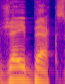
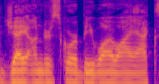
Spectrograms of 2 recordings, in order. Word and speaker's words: Jay Bix: It's from Jay Bix, which I've been saying his name wrong. Remember I always say J_BYYX? Yes. It's just pronounced Jay Bix, so I've been saying that name wrong.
